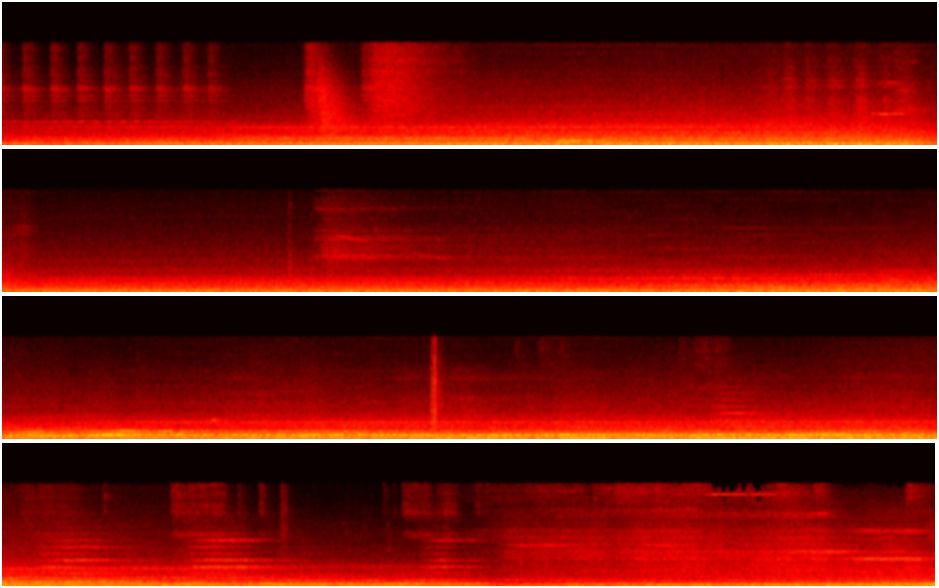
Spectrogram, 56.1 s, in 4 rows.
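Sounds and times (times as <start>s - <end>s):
sharp click: 34.5s - 34.7s.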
